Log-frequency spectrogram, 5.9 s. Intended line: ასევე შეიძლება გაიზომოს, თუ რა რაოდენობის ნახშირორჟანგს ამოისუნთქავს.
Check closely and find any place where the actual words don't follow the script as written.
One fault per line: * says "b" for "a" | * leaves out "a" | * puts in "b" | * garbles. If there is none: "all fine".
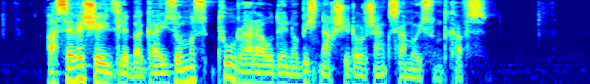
all fine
